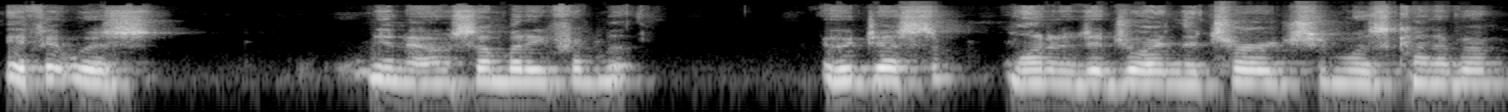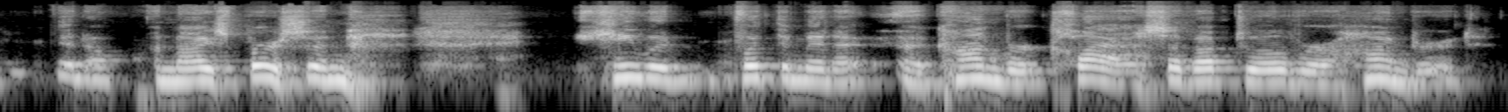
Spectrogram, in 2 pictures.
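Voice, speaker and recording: High-voiced, mellow woman guest. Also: fairly even intonation, normal speed, poor audio. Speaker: guest, biographer. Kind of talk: conversational interview storytelling.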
